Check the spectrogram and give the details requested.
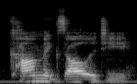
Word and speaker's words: comiXology: got on Cosmic all sorry comixology that's how you pronounce it um basically digital Comics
